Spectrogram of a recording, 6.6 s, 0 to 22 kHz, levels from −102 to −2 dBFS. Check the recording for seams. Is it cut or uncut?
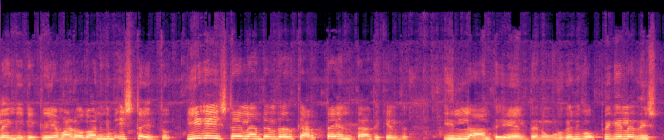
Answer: cut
